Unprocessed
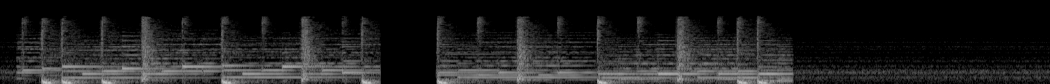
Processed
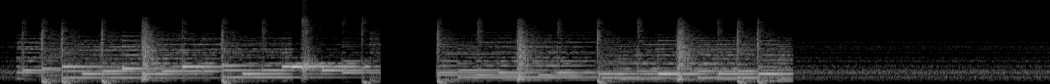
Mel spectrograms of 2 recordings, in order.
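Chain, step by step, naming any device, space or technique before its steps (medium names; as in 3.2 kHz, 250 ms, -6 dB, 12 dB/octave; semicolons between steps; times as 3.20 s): early digital voice recorder (band-pass 230–3500 Hz; block-companded coder 7-bit); 2.92–3.70 s: FFT filter 110 Hz 0 dB, 200 Hz -25 dB, 310 Hz -6 dB, 470 Hz -11 dB, 790 Hz +10 dB, 1.5 kHz -12 dB, 3.6 kHz -11 dB, 9.9 kHz +8 dB; trim +2.5 dB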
